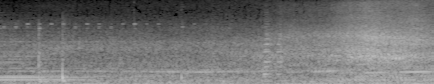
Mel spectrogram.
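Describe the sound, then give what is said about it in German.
Busy city street traffic in Addis Ababa, Ethiopia, with a steady engine rumble, punctuated by a couple of short car horn toots early on, while a vehicle swells louder toward the end. “Wir hören die Stadt oder genauer, wir hören Addis Abeba, die Hauptstadt Äthiopiens.”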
